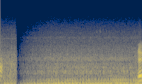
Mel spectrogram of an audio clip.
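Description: Motorcycle engine running at a low, steady idle, after a brief dropout in the sound about a quarter second in.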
